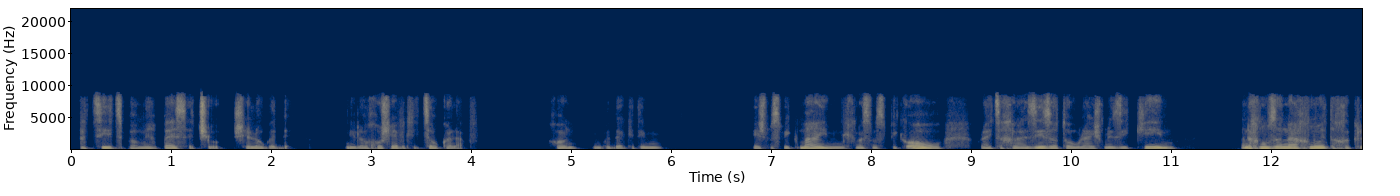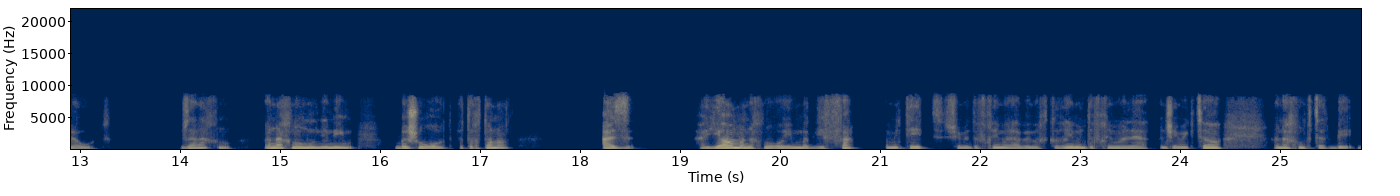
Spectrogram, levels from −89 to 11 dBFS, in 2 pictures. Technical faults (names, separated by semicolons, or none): repeated packet loss (robotic sound); lost packet rebuilt from error correction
